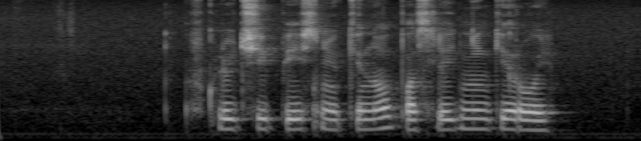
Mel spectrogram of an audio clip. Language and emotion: Russian, neutral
